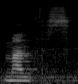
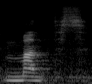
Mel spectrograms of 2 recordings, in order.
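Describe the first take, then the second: First: It ends with a th sound before the s. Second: The same.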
